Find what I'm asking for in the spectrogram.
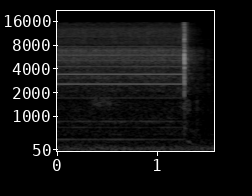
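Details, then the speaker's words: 2010 Ford Fusion Hybrid auxiliary coolant pump, powered directly with 12 V while diagnosing codes P0A7C, P1A14 and P0A3E: a steady, thin electric hum that cuts off with a click when power is removed. The pump works fine. "i want to give it a 12 volt and see if that that palm uh comes on and you guys can listen to this it's on"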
